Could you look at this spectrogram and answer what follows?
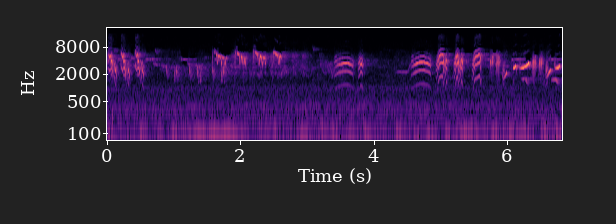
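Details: Icterine warbler in full, fast, varied song at Fysingen reserve north of Stockholm, Sweden: squeaky chirps, harsh notes and clear slurred whistles, with mimicked phrases of other birds' calls and songs mixed in.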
